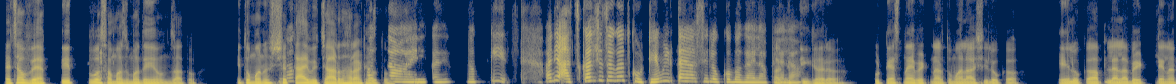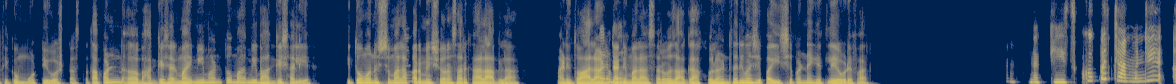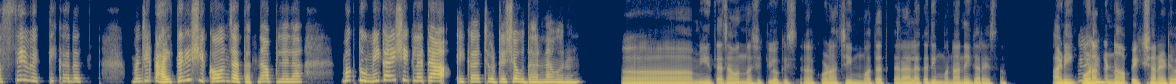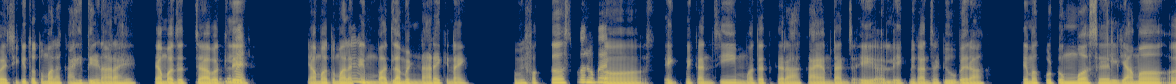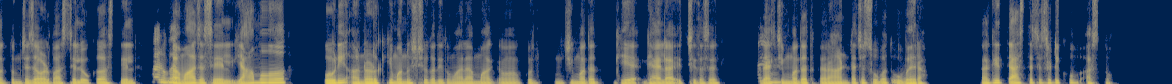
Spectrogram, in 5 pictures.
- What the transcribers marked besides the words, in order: hiccup; tapping
- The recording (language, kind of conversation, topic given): Marathi, podcast, तुझ्या प्रदेशातील लोकांशी संवाद साधताना तुला कोणी काय शिकवलं?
